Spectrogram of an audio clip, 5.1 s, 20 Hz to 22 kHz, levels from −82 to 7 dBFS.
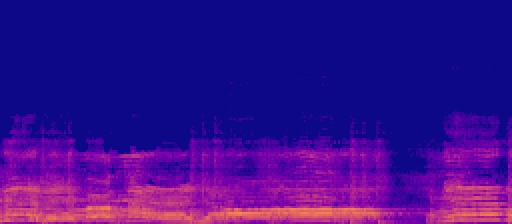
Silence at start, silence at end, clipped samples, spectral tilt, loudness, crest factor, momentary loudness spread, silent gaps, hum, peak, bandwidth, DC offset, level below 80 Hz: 0 s; 0 s; under 0.1%; -0.5 dB/octave; -24 LUFS; 14 dB; 9 LU; none; none; -12 dBFS; 11 kHz; under 0.1%; -72 dBFS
